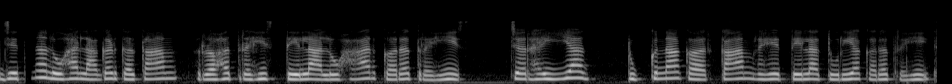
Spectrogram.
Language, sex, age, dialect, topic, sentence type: Chhattisgarhi, female, 18-24, Northern/Bhandar, agriculture, statement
